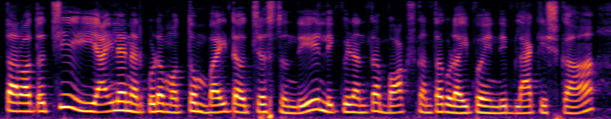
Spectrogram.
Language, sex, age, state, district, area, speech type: Telugu, female, 45-60, Andhra Pradesh, Sri Balaji, rural, spontaneous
